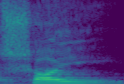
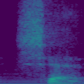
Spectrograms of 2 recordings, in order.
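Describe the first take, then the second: First: The word ends in an 'eye' vowel. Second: The word ends in a soft 'ay' vowel. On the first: The speaker calls it wrong. "Not shy" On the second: The speaker calls it right. "An empty mouth, shay"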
